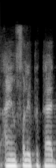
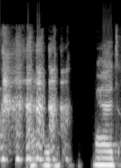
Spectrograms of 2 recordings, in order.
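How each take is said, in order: First: Said in the usual way. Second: Much higher and slow, a playful squeaky vow; mock singsong. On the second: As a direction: squeak it out slowly in a mock high voice. Answering "are you prepared to dance.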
